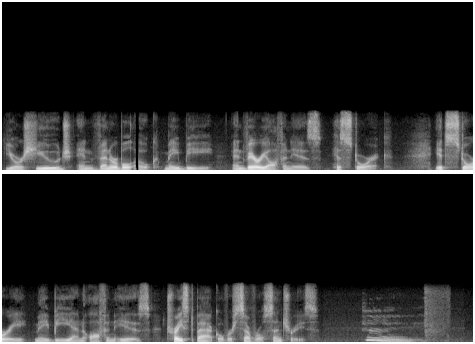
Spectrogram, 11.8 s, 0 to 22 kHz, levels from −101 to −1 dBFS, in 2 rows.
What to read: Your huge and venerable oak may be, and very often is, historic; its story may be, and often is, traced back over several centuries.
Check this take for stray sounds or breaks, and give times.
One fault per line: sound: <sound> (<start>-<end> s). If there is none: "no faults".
sound: dropout (1.7-1.7 s)
sound: sigh (10.4-11.5 s)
